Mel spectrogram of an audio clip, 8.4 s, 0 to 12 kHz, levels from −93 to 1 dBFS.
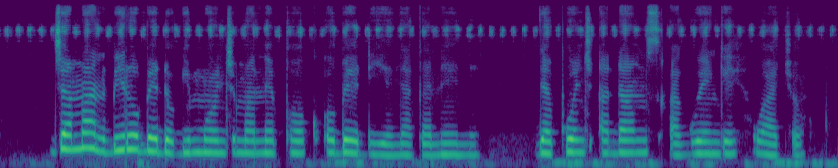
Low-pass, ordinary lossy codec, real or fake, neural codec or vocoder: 10.8 kHz; none; fake; codec, 44.1 kHz, 7.8 kbps, DAC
